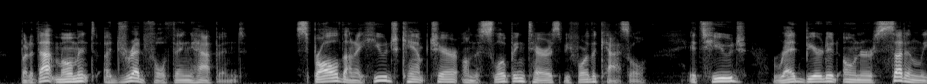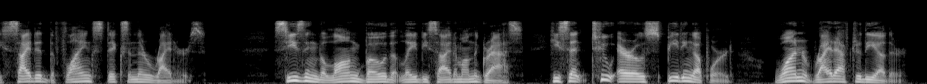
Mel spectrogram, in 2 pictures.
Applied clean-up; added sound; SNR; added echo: none; none; none; none.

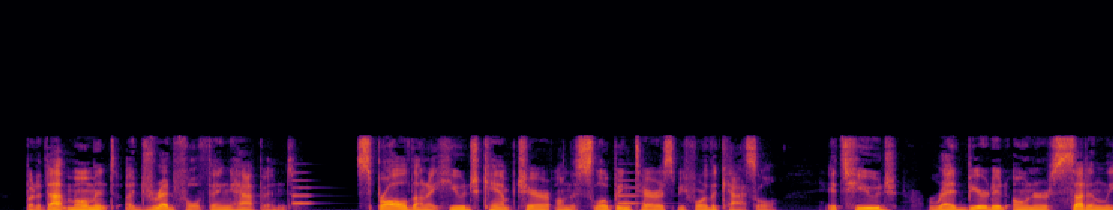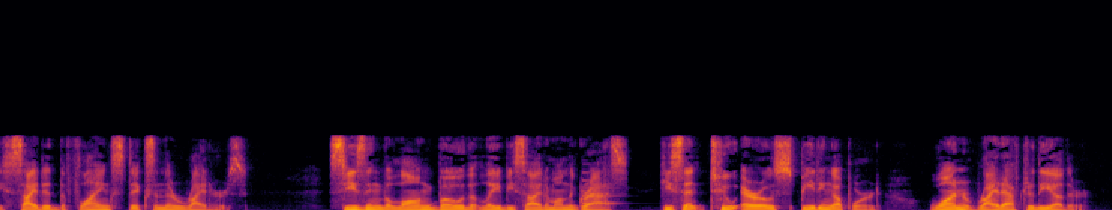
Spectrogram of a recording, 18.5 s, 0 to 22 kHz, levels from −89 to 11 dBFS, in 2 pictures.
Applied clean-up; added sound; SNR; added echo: neural mask model RNNoise.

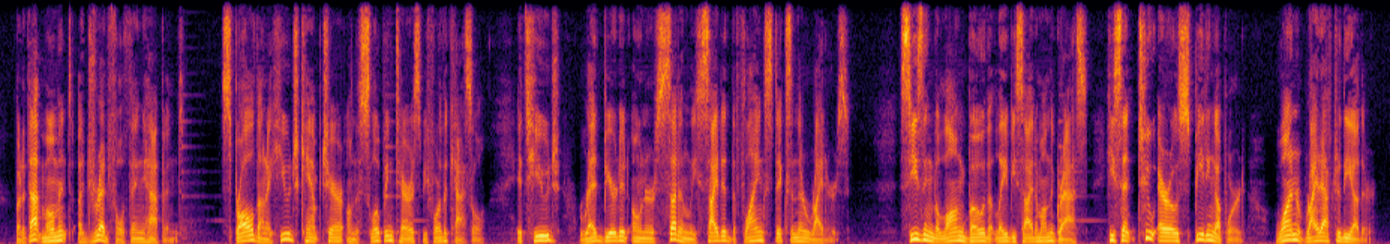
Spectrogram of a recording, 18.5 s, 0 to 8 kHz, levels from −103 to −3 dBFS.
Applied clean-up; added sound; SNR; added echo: neural separator model SepFormer DNS4.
